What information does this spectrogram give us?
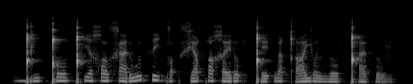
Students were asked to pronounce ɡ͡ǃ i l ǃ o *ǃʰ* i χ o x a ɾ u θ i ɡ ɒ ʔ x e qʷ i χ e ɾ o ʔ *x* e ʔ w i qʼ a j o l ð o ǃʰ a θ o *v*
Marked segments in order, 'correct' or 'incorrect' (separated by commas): correct, incorrect, correct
